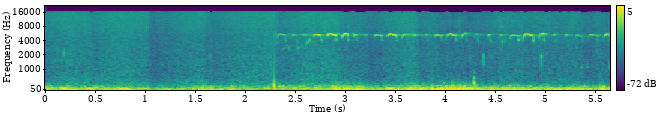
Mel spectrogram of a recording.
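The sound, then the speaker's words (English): A common sandpiper gives a high, rapid, repeated piping trill that starts partway through and runs for about three seconds, over steady wind and lapping water by a loch. “That's the call of the common sandpiper.”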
